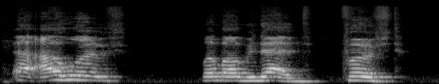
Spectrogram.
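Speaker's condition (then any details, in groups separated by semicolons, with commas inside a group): Cerebral palsy; mid-range severity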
